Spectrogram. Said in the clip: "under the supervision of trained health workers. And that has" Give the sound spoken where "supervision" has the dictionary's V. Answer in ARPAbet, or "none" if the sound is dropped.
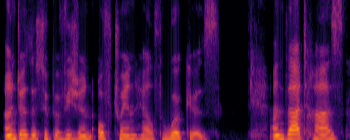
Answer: V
